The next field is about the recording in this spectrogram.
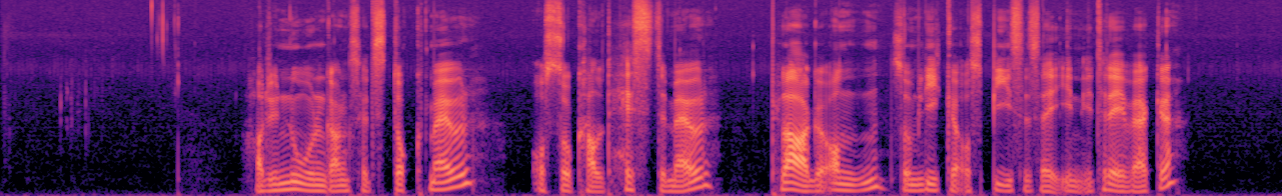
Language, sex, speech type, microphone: Norwegian, male, read, Sennheiser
